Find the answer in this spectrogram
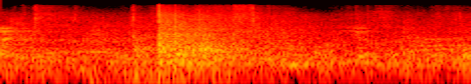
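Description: A single sharp slap of a boxing glove landing, a little under a second in, among a coach's shouts from ringside.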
